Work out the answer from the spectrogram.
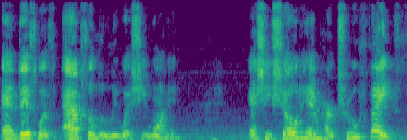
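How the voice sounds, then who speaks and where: A woman co-hosting a show, telling stories and chatting casually to the audience in an animated way. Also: medium pitch, slow pace. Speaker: co-host of a storytelling guessing show. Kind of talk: casual storytelling and chat to viewers.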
